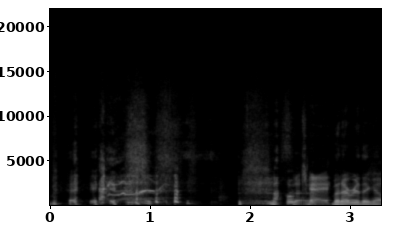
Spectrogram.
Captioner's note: both laughing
